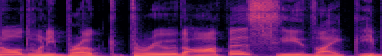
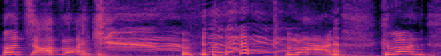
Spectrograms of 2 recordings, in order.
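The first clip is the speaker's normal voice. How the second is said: put-on Irish accent; 14 semitones higher than usual. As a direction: shout it like a cartoon Irish leprechaun. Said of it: "[name] wants to do his Irish accent".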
